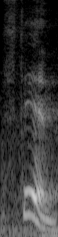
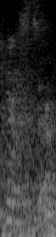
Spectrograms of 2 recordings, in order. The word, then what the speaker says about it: Stein: Stin, rhymes with chin. Gets used to everybody saying that probably. Or no, it's just me. It's pretty normal. Stin, Stein.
